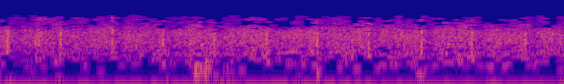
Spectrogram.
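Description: An audience applauds a guest steadily, a dense wash of clapping hands that holds at a fairly even loudness throughout with no voices standing out.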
